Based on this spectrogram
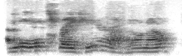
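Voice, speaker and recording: A man's voice: a little high, moderate pace. A man co-hosting a casual live-stream chat, his voice coming through distant and muffled from a webcam mic, as if through a wall. He often stammers and repeats his first words. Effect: distant, muffled sound from a webcam mic, as if through a wall. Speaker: co-host. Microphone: webcam microphone.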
